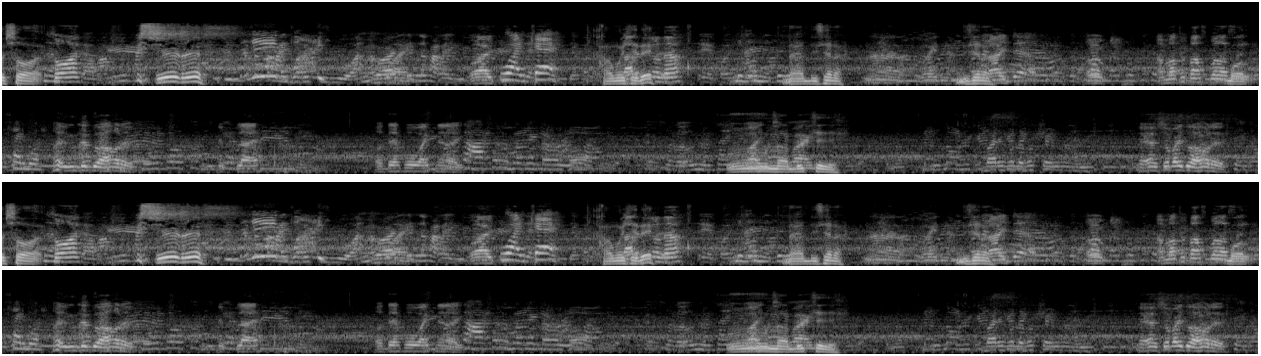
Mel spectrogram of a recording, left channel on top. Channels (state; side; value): identical; both; correlation 1.00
